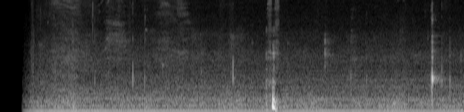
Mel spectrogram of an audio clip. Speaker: You have the hiccups.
